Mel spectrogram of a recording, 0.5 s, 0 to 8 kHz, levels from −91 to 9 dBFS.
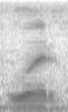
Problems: none marked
